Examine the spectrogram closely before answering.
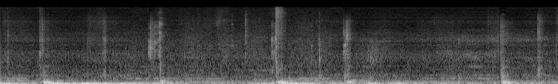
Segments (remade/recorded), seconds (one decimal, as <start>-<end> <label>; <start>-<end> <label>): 0.0-1.3 remade; 1.3-3.3 recorded; 3.3-5.6 remade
